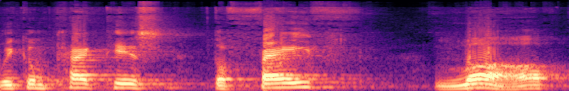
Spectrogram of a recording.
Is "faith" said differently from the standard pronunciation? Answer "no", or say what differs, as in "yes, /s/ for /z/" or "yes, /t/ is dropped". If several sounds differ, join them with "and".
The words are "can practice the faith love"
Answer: no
